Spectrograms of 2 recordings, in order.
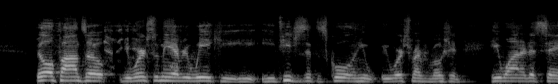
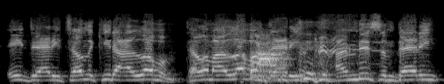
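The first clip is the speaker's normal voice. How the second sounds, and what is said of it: Imitates another person's voice. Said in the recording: “You do a pretty good imitation”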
